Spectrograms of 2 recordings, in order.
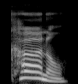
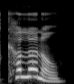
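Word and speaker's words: colonel: Flat R kernel pronounced as colonal.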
